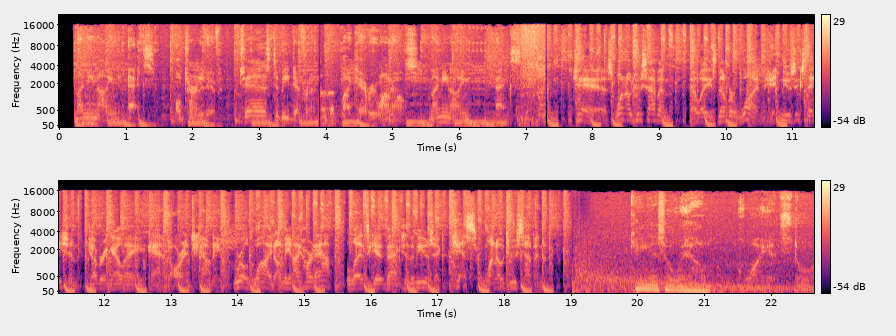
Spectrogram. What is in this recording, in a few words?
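Radio, voice over demos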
